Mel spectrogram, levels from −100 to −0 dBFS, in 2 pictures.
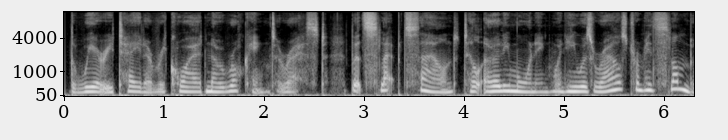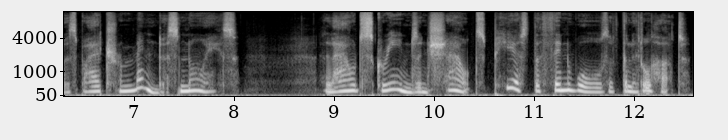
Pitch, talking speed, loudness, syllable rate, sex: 205 Hz, 175 wpm, -21 LUFS, 4.5 syllables/s, female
